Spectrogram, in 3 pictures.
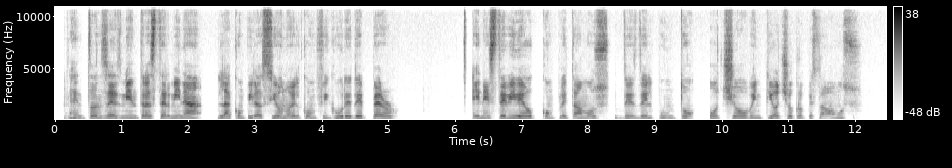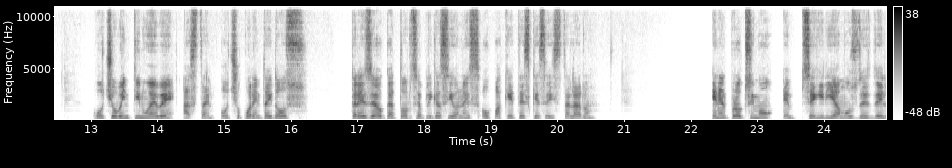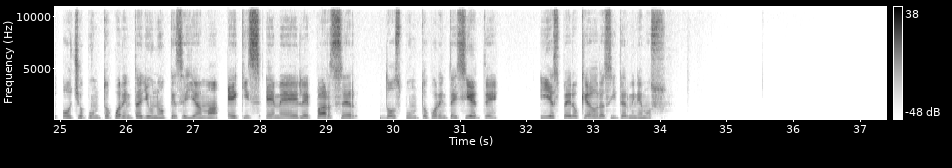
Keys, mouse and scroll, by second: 5.4-6.2 scroll up 2, 6.2-6.9 scroll up 1.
